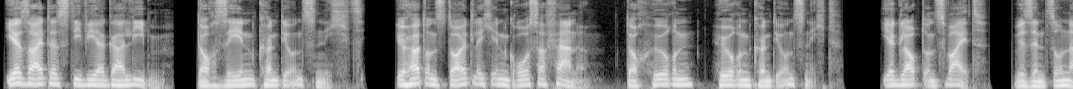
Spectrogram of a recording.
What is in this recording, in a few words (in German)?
sachlich, maenner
